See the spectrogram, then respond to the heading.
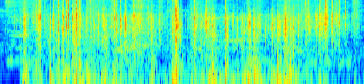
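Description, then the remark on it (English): A long sheet of paper is unfolded on air during a radio show, producing a steady stream of crisp, irregular crackles and rustles with a few sharper snaps, fairly loud and with no talking over it. “I will open this up on the air.”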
